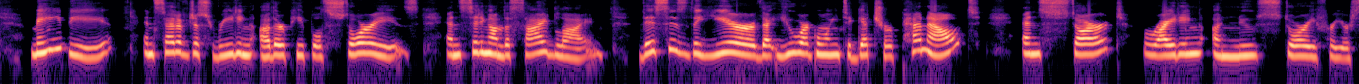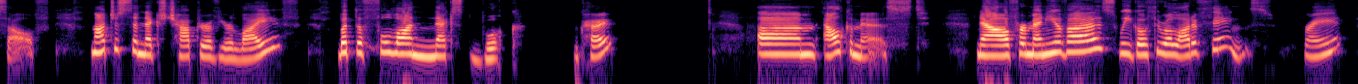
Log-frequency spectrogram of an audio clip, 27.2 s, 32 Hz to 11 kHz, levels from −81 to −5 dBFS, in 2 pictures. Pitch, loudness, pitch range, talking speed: 255 Hz, -17 LUFS, 235-285 Hz, 140 wpm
